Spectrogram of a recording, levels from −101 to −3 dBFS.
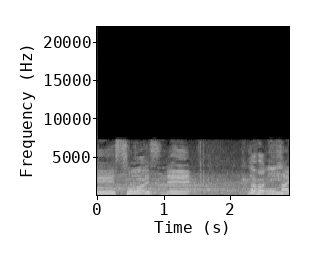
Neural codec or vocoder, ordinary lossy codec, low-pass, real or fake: vocoder, 44.1 kHz, 128 mel bands, Pupu-Vocoder; none; 7.2 kHz; fake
